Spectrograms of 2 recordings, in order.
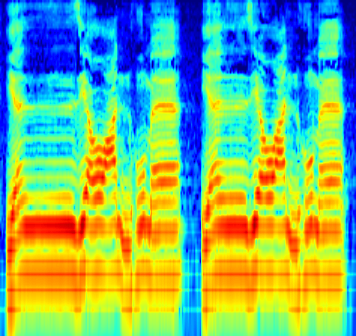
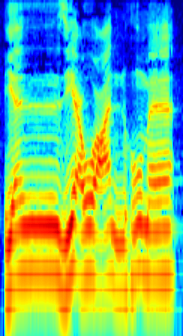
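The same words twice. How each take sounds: First: "ينزع عنهما" بعين أولى باهتة تكاد تختفي; dropped ain. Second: "ينزع عنهما" بعينين واضحتين مقروءتين ببطء; clear ain. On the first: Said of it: "اسمعوا كده الخطأ". (عين ساقطة باهتة) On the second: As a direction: pronounce both ains of ينزع عنهما clearly. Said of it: "اسمعوا الصح". (العين واضحة في الكلمتين) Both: Shown as a demonstration.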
